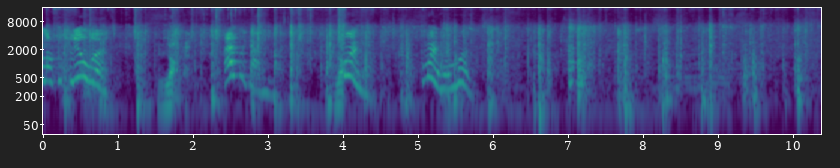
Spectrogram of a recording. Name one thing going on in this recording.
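Horse hooves clop on hard ground at a walk.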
